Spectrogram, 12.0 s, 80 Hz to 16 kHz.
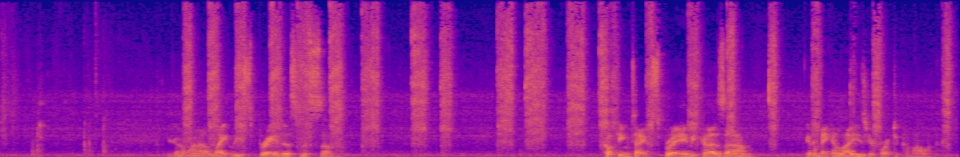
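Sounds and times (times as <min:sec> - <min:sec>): cooking spray hissing: 0:01.4 - 0:12.0.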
